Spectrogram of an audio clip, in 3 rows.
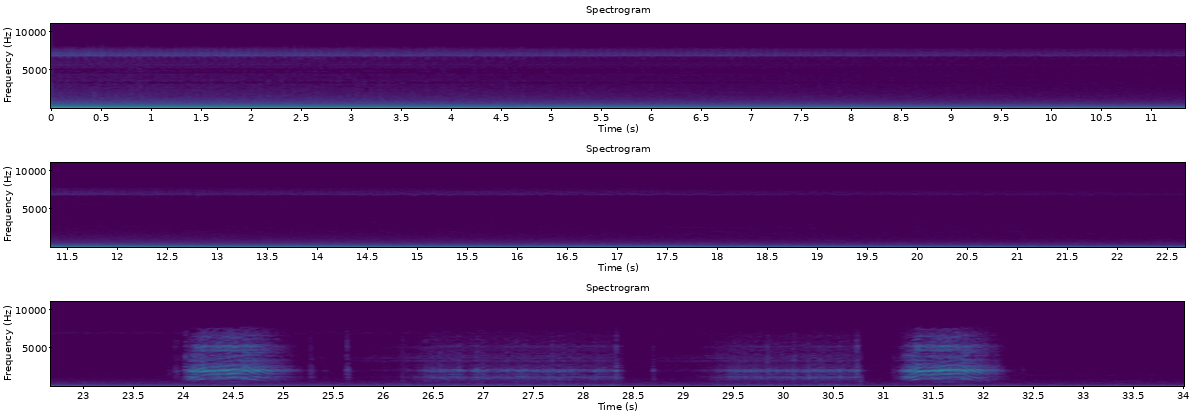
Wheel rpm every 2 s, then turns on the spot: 0, 0, 0, 0, 0, 0, 0, 0, 0, 0, 0, 0, 40, 30, 20, 40, 10.
26-30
